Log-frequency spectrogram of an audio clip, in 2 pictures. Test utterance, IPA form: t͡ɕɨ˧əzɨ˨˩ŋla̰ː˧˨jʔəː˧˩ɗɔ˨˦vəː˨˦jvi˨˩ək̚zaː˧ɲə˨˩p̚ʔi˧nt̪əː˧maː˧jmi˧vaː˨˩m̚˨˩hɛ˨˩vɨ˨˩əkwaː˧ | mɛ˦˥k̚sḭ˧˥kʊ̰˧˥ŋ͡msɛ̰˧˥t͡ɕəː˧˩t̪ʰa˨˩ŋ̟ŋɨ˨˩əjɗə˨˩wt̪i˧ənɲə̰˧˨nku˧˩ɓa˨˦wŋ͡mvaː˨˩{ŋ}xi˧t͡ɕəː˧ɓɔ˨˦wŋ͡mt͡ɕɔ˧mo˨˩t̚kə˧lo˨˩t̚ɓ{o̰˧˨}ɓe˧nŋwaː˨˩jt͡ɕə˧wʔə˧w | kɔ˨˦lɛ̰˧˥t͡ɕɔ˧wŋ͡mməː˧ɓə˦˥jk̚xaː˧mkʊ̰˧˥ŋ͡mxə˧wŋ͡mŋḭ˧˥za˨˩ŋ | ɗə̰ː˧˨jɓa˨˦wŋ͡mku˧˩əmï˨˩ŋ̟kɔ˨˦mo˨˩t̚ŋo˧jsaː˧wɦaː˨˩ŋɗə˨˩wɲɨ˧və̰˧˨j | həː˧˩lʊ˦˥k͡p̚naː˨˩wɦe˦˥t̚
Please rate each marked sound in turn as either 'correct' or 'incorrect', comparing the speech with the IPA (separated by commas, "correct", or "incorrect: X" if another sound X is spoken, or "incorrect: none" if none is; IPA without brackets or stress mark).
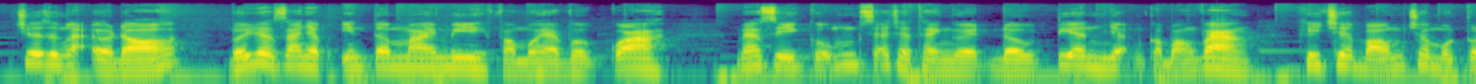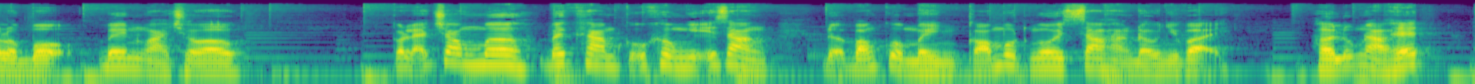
correct, correct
